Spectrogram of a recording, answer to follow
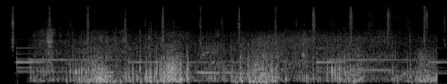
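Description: Background music with a steady beat and held tones, with people's voices under it.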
